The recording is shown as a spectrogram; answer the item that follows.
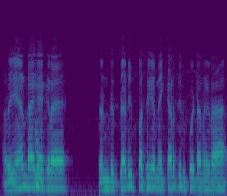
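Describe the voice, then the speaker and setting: A man plays a sly older man who fires off deadpan jokes at a rapid clip, his voice sitting a little high. The sound is thin and phone-like, film audio with faint music under it. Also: lightly acted. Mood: bantering. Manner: quick deadpan wisecracks. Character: wily older man, cheerfully unbothered. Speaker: comic film character. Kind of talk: comic film dialogue.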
